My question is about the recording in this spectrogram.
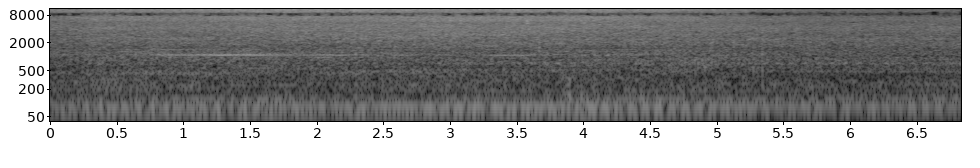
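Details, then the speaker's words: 87,000-mile engine, cold start after new spark plugs and wires, codes cleared: low, smooth, even idle, no misfire or rough idle; problem fixed. "Sweet. Sounds really good. You can't even hear it running, of course. It's all factory. Sounds really good. No miss, no rough idle."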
